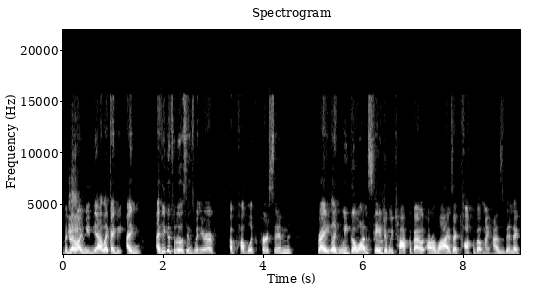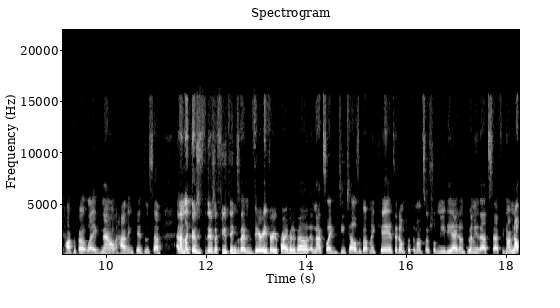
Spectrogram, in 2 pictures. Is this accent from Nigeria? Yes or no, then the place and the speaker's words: yes; Nigeria; born there; also born or lived in Asia / France; I'm a very international person. Like I was born in Nigeria. I've traveled all around Canada and the States. I've traveled overseas. I lived in Asia for a long time. You know, have traveled and lived in France for a bit.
